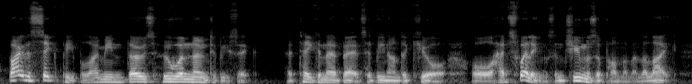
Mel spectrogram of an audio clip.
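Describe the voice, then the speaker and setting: A man reading an old-fashioned first-person literary account aloud in a measured, deliberate, emphatic way. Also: mid-range voice, darkish tone. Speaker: audiobook reader.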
